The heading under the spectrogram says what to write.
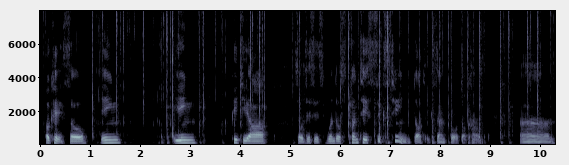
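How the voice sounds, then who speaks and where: A hoarse man who is losing his voice, talking through a screen-recorded computer tutorial in a halting, informal way with many fillers. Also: medium pitch, expressive, dark tone, slight background noise.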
